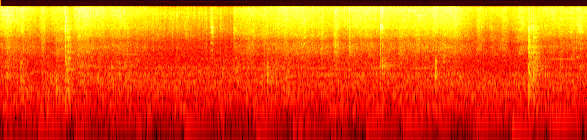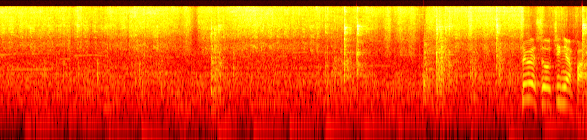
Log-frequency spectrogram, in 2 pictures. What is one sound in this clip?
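A metal ladle scrapes and clanks against a wok.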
